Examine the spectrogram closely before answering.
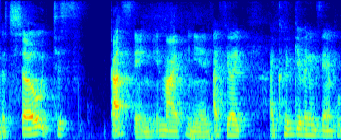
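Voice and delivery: normal talking voice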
